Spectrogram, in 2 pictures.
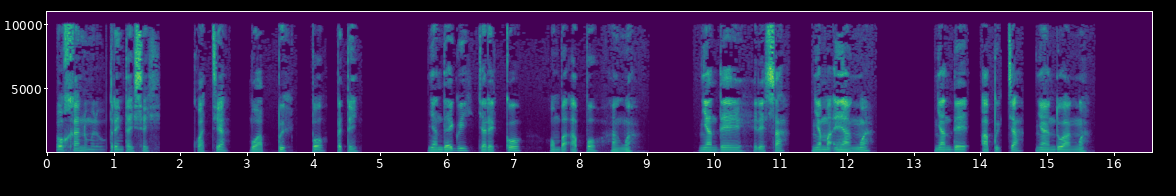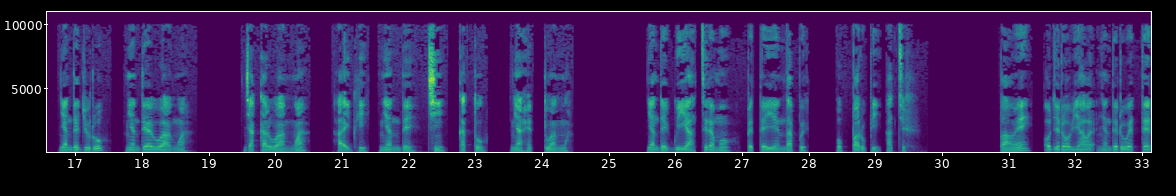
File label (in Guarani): guarani mbya; good news and words of life; bible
